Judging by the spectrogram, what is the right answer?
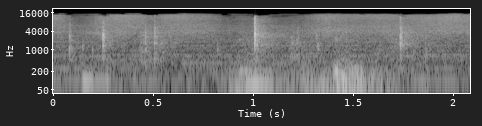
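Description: A few sharp clicks and soft knocks from a whiteboard eraser and hands handling the surface of a touchscreen.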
